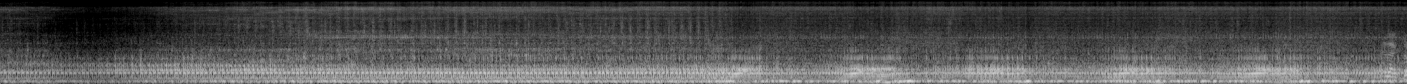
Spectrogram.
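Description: Outboard boat engine running slightly unevenly while being started during winter storage, a steady close motor drone with a faint wavering irregularity throughout.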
